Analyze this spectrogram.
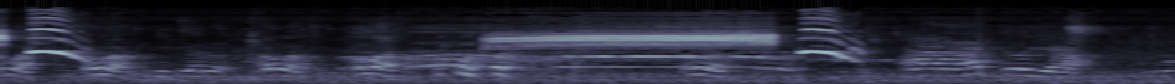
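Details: Chattering common iora, sung for luring: quick falling whistled notes and chips around a single sustained buzzy trill of over a second, followed by more down-slurred whistles.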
